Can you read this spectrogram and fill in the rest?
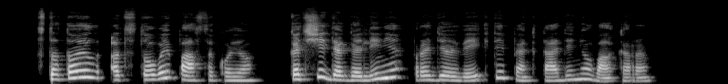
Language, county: Lithuanian, Vilnius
